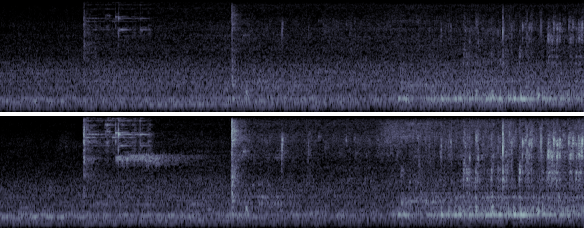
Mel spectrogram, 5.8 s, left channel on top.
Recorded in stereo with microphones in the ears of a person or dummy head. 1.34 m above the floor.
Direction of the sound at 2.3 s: 55° right (ahead or behind).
